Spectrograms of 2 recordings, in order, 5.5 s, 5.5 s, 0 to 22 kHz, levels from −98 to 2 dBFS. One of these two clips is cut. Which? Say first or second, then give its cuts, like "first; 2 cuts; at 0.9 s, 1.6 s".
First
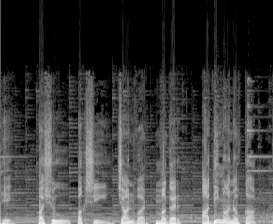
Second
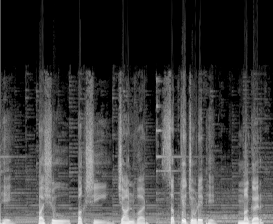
first; 1 cut; at 3.0 s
